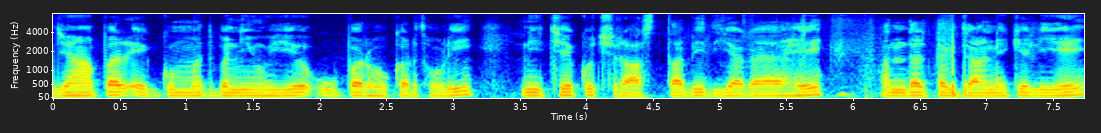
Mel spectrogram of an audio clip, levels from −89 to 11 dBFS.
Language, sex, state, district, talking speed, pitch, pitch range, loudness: Hindi, male, Uttar Pradesh, Jalaun, 170 wpm, 105 Hz, 100-110 Hz, -19 LUFS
